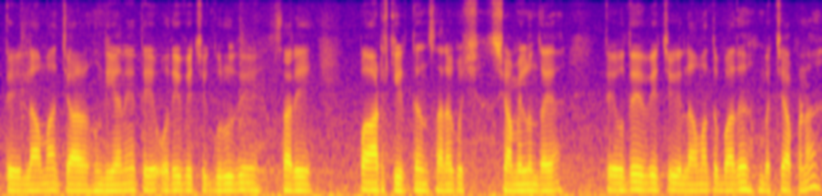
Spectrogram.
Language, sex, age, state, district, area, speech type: Punjabi, male, 30-45, Punjab, Kapurthala, urban, spontaneous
